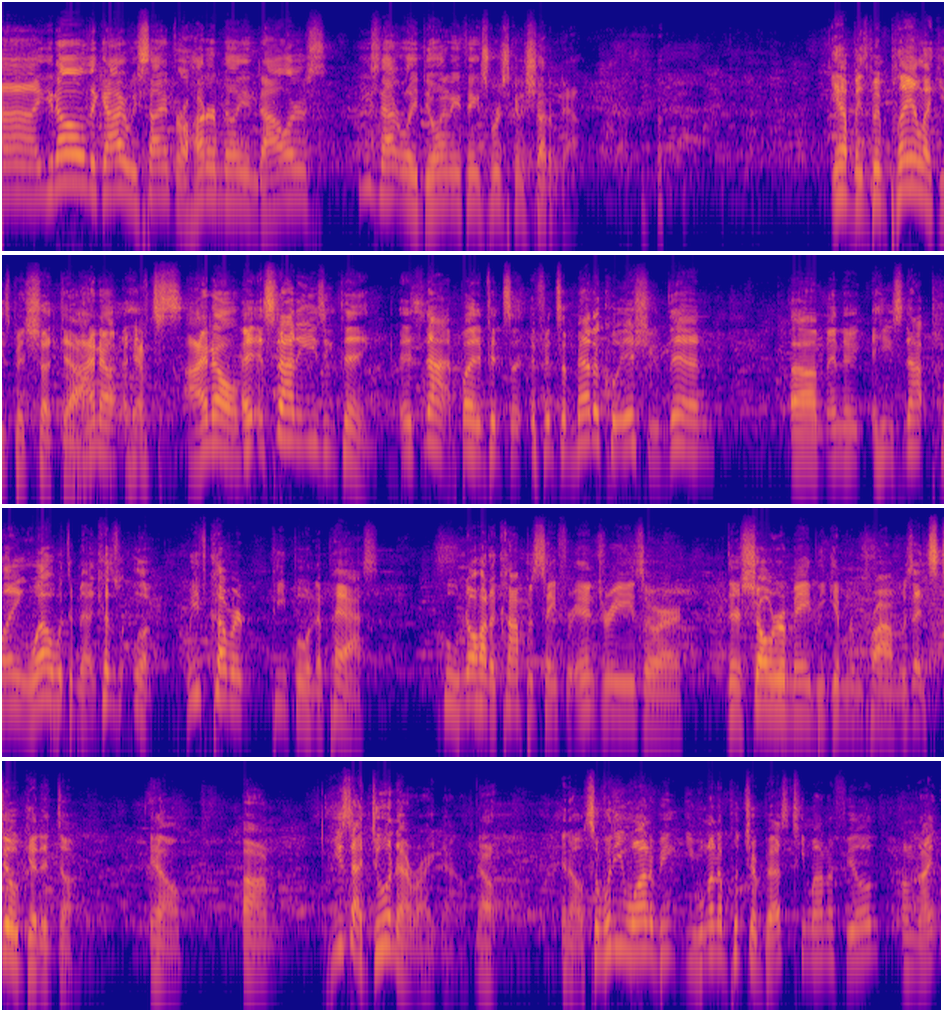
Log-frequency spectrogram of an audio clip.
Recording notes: Live at O'Donovan's near Target Field.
